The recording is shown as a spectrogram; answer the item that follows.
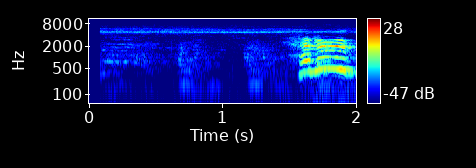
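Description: A woman's voice starts speaking about one and a half seconds in, high-pitched and lively, after a faint, almost quiet start. A steady high hiss runs underneath.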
